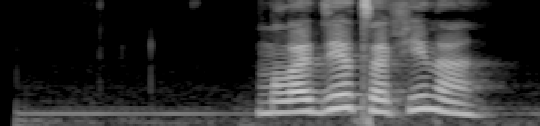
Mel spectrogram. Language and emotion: Russian, positive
